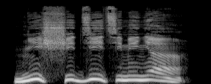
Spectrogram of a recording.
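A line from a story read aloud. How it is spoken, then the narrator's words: Shouted out. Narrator (Russian): выкрикнула Флора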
